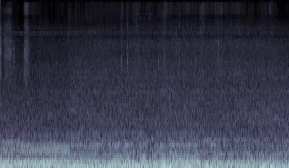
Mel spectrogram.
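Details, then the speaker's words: Rebuilt Mini JCW on its first drive after passing inspection and an alignment: a deep steady hum under road noise, present going straight and turning left but gone turning right; owner suspects a worn wheel bearing. "Turn right, it's fine. When I turn left, it's there. In a straight line, it's there. I have a feeling I'm going to have to order a wheel bearing."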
